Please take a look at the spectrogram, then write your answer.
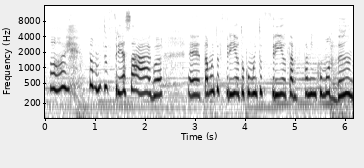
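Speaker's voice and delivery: put-on crying while talking. Telling how he got into the cold water, act out someone crying while talking. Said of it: "Falar e a chorar".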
